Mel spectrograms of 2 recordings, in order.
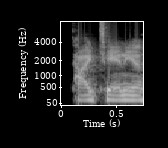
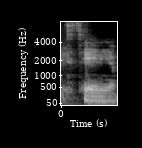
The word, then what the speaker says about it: Titania: dealing with um Titania Titania sorry I I say Titania but I know a lot of people don't um prescribe to that um pronunciation but like there's an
